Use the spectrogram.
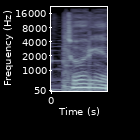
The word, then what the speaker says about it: Dori: Dori itself is a Persian girl's name for sparkling. More or less, it's pretty much the same pronunciation as the English version, Dori.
